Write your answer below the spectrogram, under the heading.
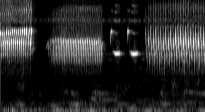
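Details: Canary tutor recording for young birds: loud grating trills alternate with short pauses, two brief clipped whistled notes in the middle, then a rich rolling trill to the end.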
